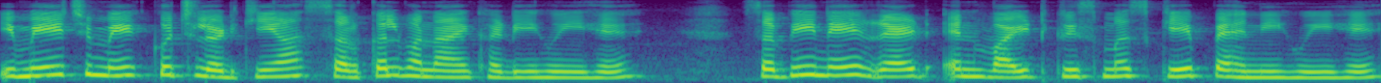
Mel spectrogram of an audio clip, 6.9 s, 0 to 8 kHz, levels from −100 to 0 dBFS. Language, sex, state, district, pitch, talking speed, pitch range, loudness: Hindi, female, Bihar, Madhepura, 250 Hz, 175 wpm, 220-275 Hz, -14 LUFS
